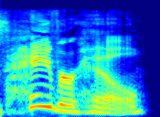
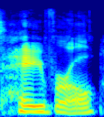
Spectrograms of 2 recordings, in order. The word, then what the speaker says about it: Haverhill: But they said the name of a Massachusetts town as it is spelled, which is Haverhill. But the way that Massachusetts town is pronounced is Haverhill.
